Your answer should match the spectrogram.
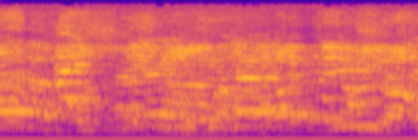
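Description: Many children talking at once in a classroom, an overlapping babble of voices with no single clear speaker.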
